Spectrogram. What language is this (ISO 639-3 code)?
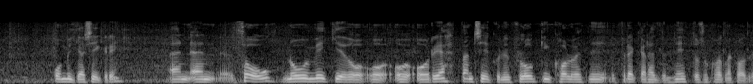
isl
